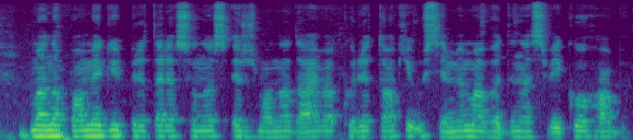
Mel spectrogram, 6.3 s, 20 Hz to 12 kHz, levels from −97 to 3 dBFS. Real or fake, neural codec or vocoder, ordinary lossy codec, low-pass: real; none; Opus, 64 kbps; 10.8 kHz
